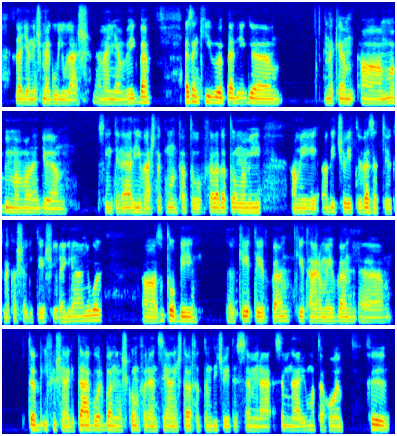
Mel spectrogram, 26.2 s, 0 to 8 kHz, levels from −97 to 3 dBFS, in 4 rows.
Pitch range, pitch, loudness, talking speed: 115-130 Hz, 125 Hz, -26 LUFS, 100 wpm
